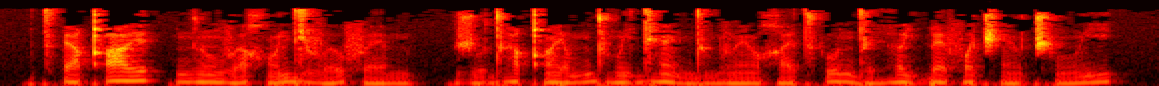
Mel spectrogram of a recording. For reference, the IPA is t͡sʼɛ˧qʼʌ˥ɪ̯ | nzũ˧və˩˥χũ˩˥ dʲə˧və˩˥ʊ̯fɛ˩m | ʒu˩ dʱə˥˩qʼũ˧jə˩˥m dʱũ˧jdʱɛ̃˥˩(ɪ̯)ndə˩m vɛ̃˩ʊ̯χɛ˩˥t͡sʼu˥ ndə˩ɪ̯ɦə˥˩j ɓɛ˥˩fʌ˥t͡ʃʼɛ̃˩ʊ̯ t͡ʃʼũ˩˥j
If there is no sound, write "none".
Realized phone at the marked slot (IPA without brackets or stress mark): ɪ̯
